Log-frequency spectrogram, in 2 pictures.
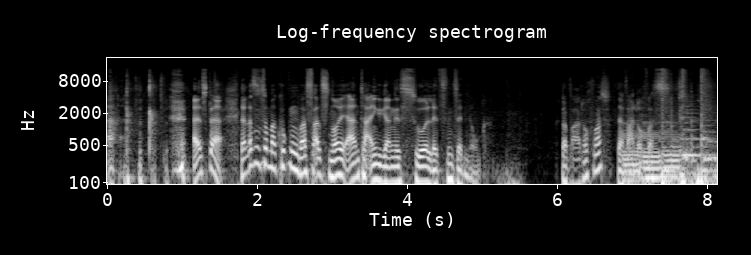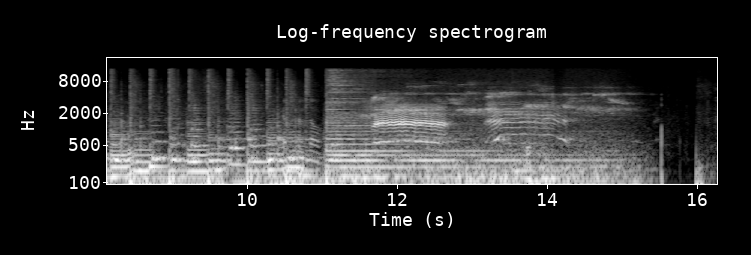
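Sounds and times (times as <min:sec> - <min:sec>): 
speech: 0:00.0 - 0:05.2, 0:06.1 - 0:08.4
rapid rhythmic pulsing: 0:06.8 - 0:11.6
sheep bleating: 0:11.5 - 0:14.5.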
